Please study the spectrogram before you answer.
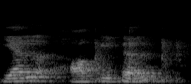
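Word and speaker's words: L'Hôpital: L, here S is silent, L'Hopital rule.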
